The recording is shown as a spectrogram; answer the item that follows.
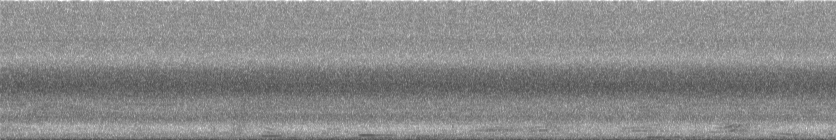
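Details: Steady, intense cicada drone at Nogeyama Zoo dominates, a bright unvarying hiss, with only faint distant voices beneath it.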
